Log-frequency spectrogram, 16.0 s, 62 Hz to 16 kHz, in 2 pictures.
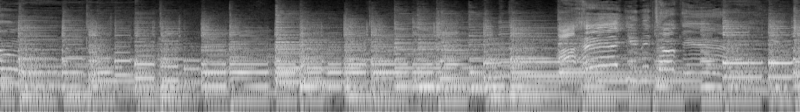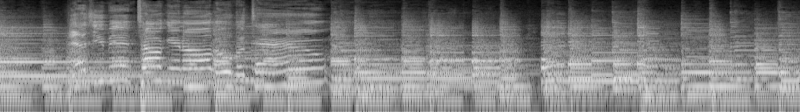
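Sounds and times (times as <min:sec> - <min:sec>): person singing: 0:00.0 - 0:01.1, 0:05.6 - 0:12.0
guitar: 0:00.0 - 0:16.0.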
